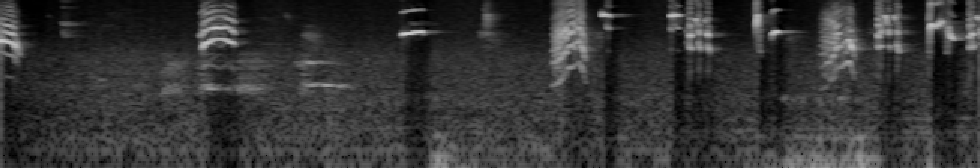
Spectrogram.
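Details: Prospect Oriental magpie-robin in gacor isian song, delivered as scattered loud bursts, sweeping whistles and sharp chips separated by quieter gaps with faint low background hum.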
